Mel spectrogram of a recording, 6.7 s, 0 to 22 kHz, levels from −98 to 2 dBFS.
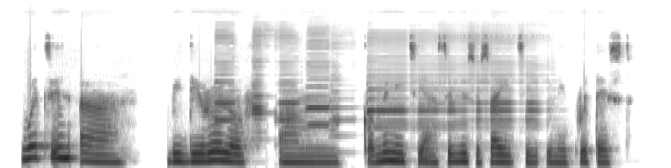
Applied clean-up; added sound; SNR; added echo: neural mask model RNNoise.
